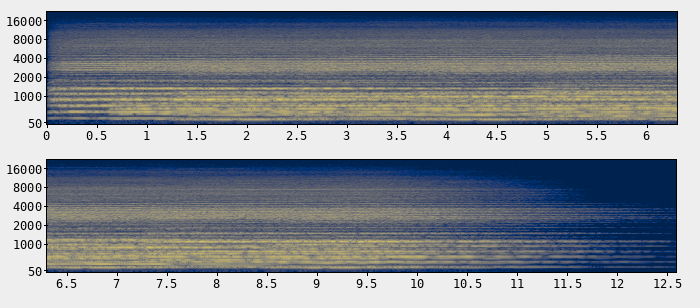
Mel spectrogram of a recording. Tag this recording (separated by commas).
Music, Musical instrument, Human voice, Singing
